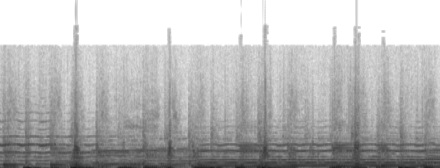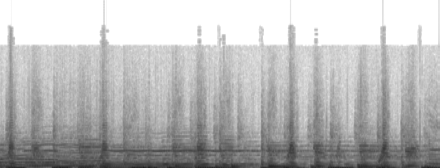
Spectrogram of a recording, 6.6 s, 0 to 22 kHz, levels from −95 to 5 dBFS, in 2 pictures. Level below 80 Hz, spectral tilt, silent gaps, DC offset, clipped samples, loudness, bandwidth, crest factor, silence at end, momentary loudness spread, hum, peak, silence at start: -18 dBFS; -6.5 dB/octave; none; under 0.1%; under 0.1%; -15 LUFS; 12 kHz; 14 dB; 0 s; 3 LU; none; 0 dBFS; 0 s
